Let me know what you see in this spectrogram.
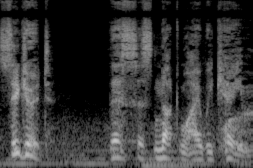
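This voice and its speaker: A raspy, put-on character voice from a man, fairly slow in pace, against clear background noise. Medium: video game. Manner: calm, measured.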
